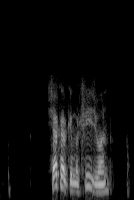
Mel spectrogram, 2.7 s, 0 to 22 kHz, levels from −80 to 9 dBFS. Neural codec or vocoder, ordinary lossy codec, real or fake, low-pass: none; Opus, 32 kbps; real; 5.4 kHz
